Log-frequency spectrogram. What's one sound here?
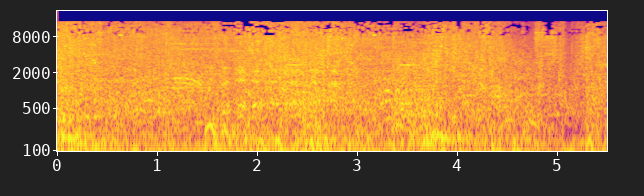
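Game battle effects clash and burst loudly.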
